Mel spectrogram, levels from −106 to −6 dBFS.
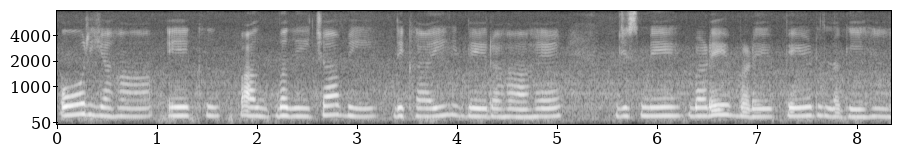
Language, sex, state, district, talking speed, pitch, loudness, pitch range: Hindi, female, Haryana, Jhajjar, 110 wpm, 220 Hz, -19 LUFS, 210-230 Hz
